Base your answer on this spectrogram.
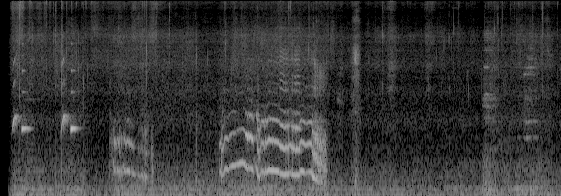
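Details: Kitten eating fish for the first time, making yum-like sounds: a few short high murmurs, then a run of wavering, harmonic, arching mews over two seconds, fading into quiet chewing-room background.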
